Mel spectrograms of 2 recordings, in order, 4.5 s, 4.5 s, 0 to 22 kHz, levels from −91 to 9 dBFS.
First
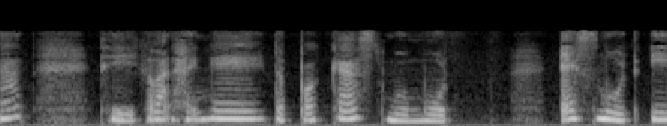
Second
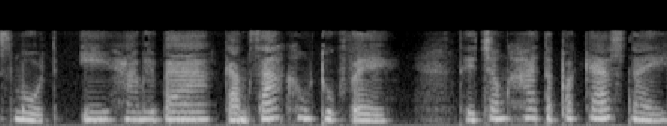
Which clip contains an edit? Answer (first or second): second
